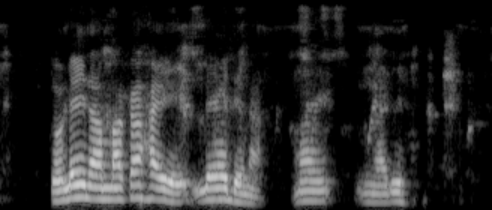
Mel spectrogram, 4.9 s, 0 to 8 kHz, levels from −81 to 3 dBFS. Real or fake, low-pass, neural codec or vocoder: fake; 7.2 kHz; codec, 44.1 kHz, 7.8 kbps, Pupu-Codec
